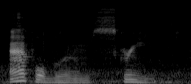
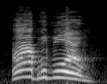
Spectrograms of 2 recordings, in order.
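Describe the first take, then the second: First: Said in the usual way. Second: A desperate, high cry of the name "Apple Bloom!"; panicked scream. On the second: Acted. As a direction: scream her sister's name at full volume.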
